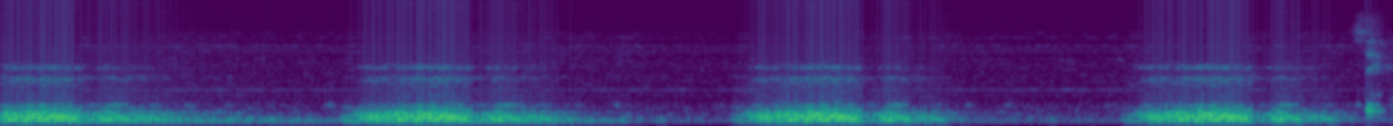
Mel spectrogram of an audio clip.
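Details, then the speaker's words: Soft, low rustling breath sounds on a mannequin simulator at the posterior chest auscultation zones. Inspiration is prolonged and expiration barely audible: normal vesicular breath sounds. "La primera parte es la inspiración. Y fíjense que no escuchan nada de expiración casi. ¿Sí? ¿Se escucha bien? O sea, inspiración prolongada, expiración apenas audible, murmullo vesicular."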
